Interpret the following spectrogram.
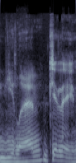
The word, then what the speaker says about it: Ghislaine: Is when Ghislaine, how do you pronounce it? It's technically Ghislaine.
